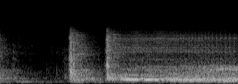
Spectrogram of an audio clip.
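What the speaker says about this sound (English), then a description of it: "while I open this door." A door in an old radio drama opens with two abrupt close knocks or latch clunks, followed by a sustained low rumbling hum that carries on steadily to the end.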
